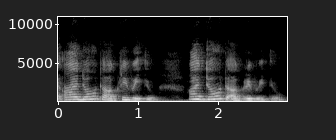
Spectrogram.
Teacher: my voice is falling Rising falling Rising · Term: falling Rising intonation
